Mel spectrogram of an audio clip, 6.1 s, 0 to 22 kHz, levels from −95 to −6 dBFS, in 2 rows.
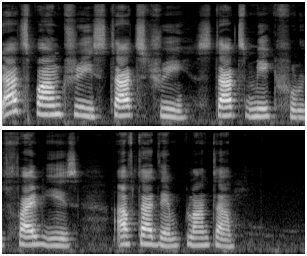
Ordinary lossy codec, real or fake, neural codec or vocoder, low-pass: none; fake; vocoder, 48 kHz, 128 mel bands, Vocos; none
